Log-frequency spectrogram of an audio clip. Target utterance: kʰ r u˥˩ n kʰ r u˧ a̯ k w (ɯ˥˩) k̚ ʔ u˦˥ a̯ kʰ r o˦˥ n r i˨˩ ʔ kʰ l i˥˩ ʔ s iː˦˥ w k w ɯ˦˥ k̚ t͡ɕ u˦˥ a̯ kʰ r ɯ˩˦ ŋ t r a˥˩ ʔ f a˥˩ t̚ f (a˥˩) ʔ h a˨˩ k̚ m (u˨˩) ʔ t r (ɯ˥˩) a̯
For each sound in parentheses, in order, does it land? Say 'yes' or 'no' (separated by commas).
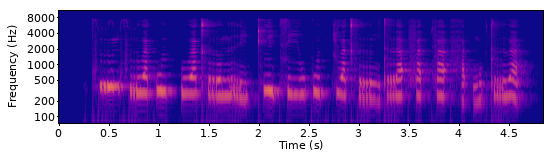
yes, yes, no, yes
